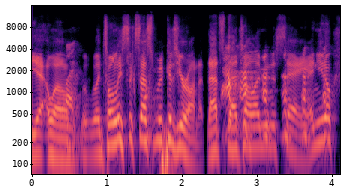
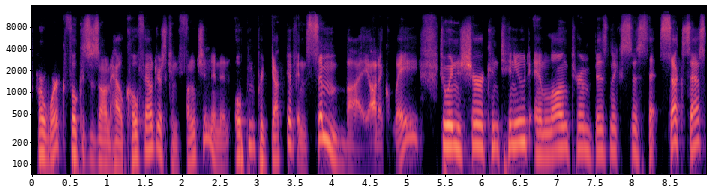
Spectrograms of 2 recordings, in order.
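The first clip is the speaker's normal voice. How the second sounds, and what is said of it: Enticing radio announcer voice. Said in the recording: “Your radio voice is enticing.”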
